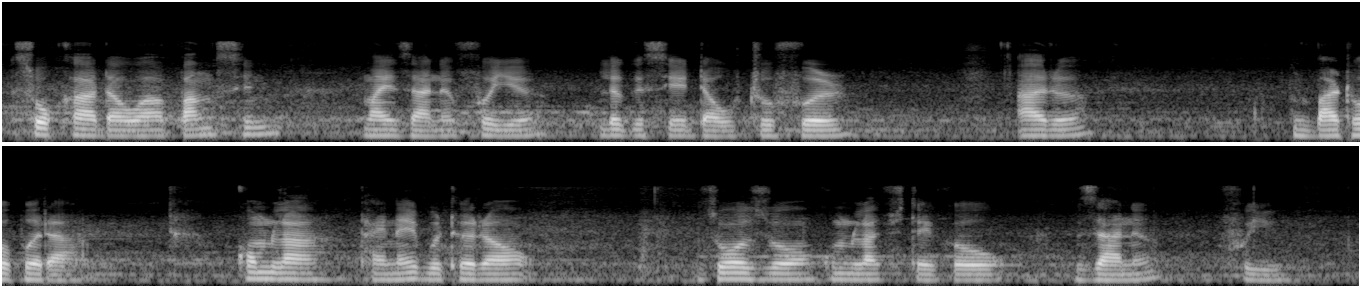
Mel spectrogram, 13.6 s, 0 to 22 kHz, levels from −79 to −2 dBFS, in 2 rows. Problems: constant background noise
